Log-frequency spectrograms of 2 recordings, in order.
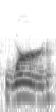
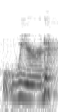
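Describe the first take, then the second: First: It sounds like the English word 'word'. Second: It sounds like the English word 'weird'. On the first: The speaker calls it right. "apparently it's pronounced word" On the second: The speaker calls it wrong. "I most definitely was pronouncing it weird"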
